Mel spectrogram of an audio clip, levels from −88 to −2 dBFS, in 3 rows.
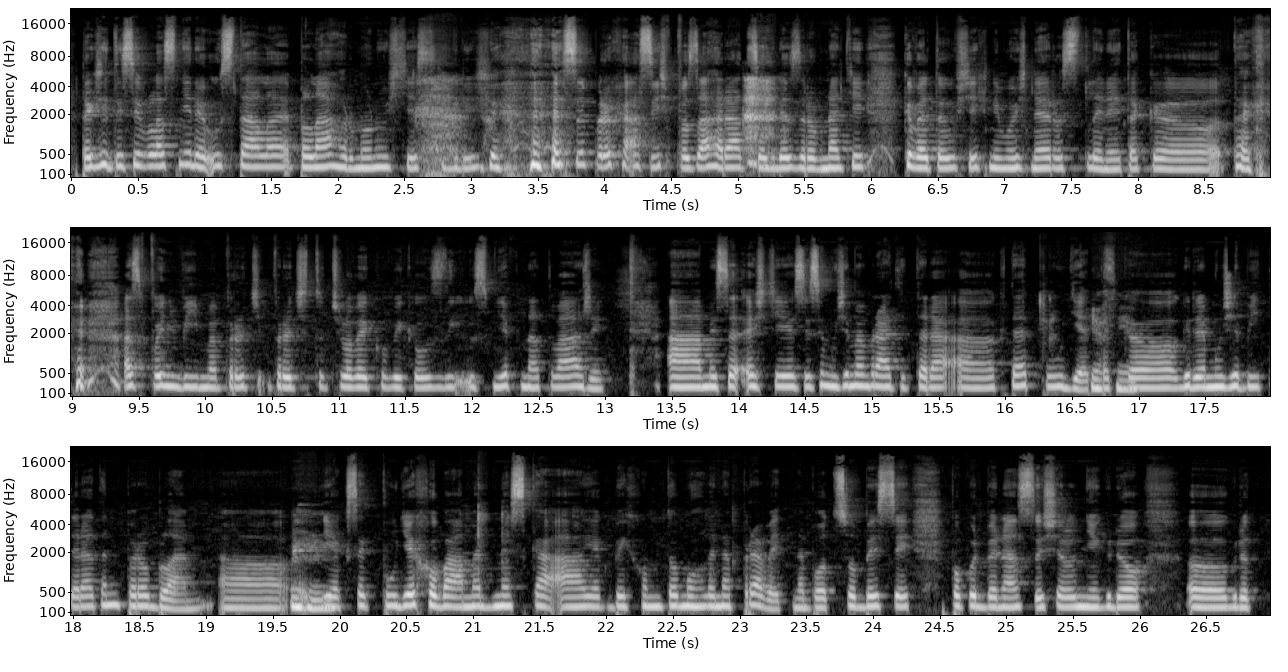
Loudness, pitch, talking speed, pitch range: -23 LUFS, 210 Hz, 160 wpm, 195-220 Hz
